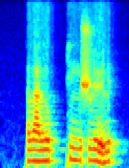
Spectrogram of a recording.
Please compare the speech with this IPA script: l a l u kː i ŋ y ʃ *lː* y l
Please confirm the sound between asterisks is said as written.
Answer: no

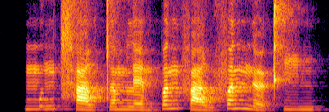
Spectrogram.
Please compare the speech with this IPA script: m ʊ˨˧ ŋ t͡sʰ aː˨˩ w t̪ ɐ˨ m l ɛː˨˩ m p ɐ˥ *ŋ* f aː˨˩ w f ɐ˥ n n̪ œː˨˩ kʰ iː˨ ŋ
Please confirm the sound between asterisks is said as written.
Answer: yes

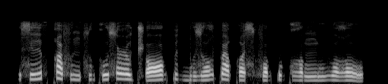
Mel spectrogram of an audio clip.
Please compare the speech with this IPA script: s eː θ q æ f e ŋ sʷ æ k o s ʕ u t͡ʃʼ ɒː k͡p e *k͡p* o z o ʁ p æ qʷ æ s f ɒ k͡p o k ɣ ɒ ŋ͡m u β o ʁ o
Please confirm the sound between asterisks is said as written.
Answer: no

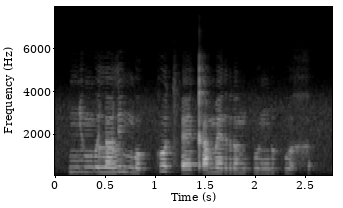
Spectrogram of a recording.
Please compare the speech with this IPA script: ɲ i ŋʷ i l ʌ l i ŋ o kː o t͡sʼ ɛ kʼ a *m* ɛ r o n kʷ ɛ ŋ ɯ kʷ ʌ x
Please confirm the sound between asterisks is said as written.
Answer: yes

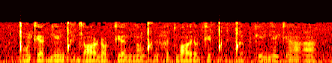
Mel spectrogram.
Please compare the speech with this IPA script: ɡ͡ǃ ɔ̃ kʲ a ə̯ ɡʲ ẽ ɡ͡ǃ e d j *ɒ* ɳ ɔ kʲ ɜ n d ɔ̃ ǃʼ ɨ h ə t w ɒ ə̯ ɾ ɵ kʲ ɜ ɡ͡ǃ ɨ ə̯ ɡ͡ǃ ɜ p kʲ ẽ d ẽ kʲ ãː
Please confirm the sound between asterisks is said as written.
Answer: no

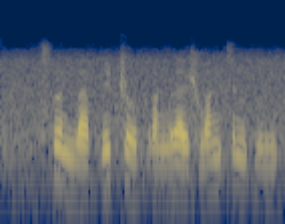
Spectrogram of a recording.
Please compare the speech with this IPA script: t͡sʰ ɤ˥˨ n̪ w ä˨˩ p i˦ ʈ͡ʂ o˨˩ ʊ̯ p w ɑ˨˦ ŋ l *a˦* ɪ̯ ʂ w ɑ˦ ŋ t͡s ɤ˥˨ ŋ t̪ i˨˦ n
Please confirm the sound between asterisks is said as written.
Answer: no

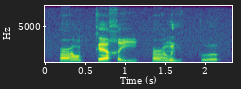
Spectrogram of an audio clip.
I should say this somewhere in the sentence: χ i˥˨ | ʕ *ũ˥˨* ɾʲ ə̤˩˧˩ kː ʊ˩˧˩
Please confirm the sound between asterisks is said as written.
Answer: no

